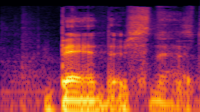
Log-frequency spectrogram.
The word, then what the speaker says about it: Bandersnatch: I said Vandersnatch that whole other episode, but people have like later on told me that it's Bandersnatch. – It's Bandersnatch, bro. – Yeah, I was just doing the Spanish pronunciation, dog, replacing the B with a V.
